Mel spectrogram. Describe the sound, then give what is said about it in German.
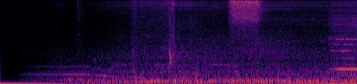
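Ambience of the machine room at the Osbergstoll AG woodworking company, with a circular saw and a moulding machine for milling profiles: a steady mechanical drone with low hum and faint tonal whine, broken by a few short clicks and a loud burst of hissing air partway through. No one speaks. “Dass die Osbergstoll AG allerdings nicht zu diesen Kleinbetrieben gehört, das merke ich spätestens in dem Moment, in dem ich den Maschinenraum betrete.”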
